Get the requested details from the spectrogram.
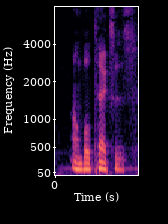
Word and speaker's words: Humble: Like humble, like in Houston. Humble, Texas. – Yeah. – But spelt with an H. And the H is not silent. Humble.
